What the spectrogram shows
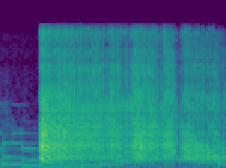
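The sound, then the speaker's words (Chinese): A few plucky rising and falling tones give way to a loud, long, raspy fart by the character Kairo during bath time in a children's story, blaring for over two seconds, briefly sputtering before trailing on to the end. “凯罗竟然放了一个大屁。”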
